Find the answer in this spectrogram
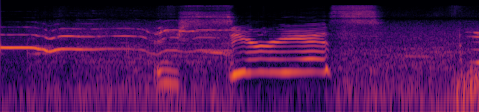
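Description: High-pitched voices calling out and squealing without words: one long, high held cry with a wavering pitch, then a shorter, lower one.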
